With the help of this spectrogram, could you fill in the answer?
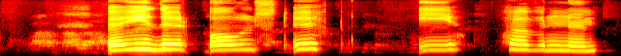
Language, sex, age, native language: Icelandic, male, 9, Icelandic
